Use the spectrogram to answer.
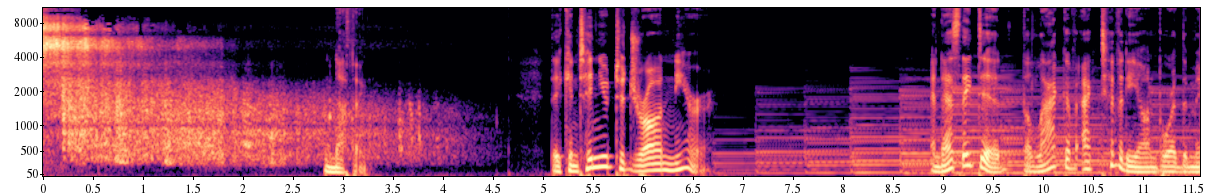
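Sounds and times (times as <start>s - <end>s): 
cannon fire booming: 0.0s - 4.4s
speech: 2.8s - 3.4s, 5.1s - 6.8s, 8.9s - 11.5s.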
